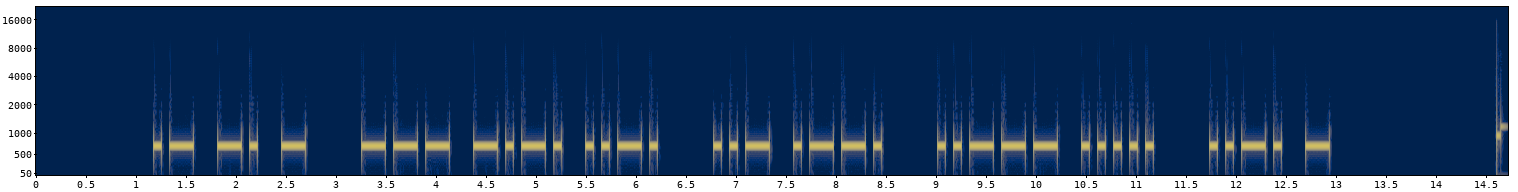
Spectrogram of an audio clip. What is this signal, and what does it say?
Morse code, heard as a keyed tone, about 15 wpm, 700 Hz. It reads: ANT OCF UP 25 FT
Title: Practice QSO - Exchange 2 - Info - 15wpm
